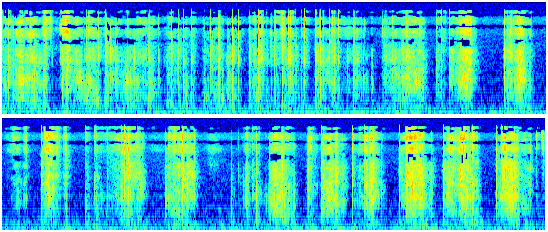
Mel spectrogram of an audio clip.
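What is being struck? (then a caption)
Small cardstock paper gift tag. Long nails scratch and tap across the surface and edges of a small, flat cardstock holiday gift tag with a string, held up in the air. The result is a quiet, irregular run of dry, papery scratching and light tapping bursts, bright and crackly with little low end.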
